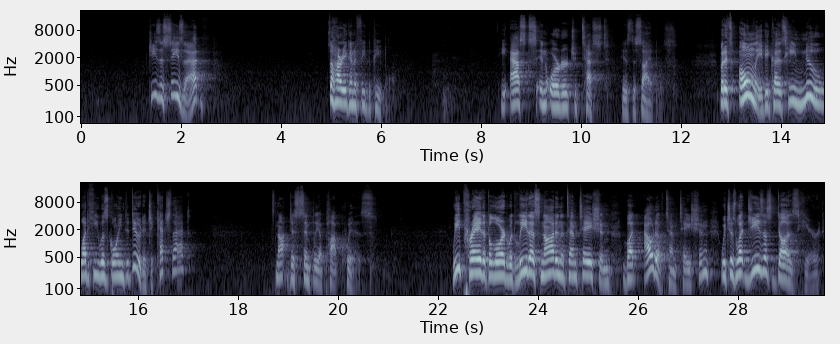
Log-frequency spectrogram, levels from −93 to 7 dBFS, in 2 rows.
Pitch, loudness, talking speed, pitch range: 195 Hz, -30 LUFS, 130 wpm, 170-220 Hz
